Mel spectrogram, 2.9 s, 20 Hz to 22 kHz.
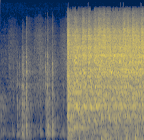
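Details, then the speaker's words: Renault 5 GT Turbo, first start once ignition timing first tooth angle corrected from 80 to 50; cranking bursts, then loud, uneven, lumpy idle; rough running after first start. "so now big bang oh mate like a [ __ ] kitten well a pretty rough kitten but still it's"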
